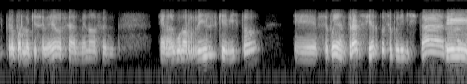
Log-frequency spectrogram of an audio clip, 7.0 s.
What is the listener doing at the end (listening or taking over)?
taking over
